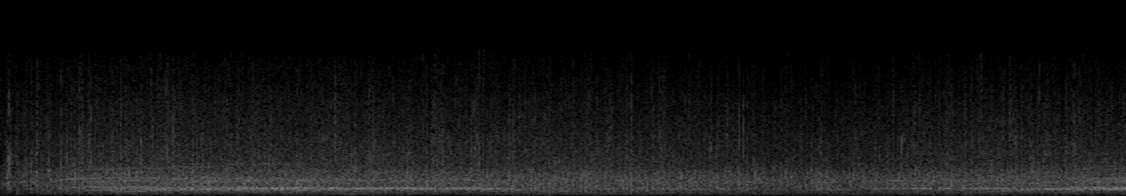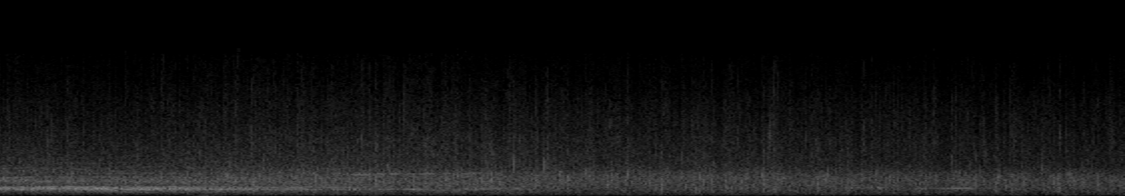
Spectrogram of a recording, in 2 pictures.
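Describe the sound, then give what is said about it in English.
Audience applause welcoming Michael Palin onstage at a Palladium book event, a sustained, even roar of clapping that lasts about seventeen seconds and swells slightly near the middle before settling. “please give a warm welcome to Michael Palin.”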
